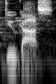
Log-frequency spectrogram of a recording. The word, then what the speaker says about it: Dugas: That guy's last name is pronounced Say, and there was one other, it was Dugas, and I was like, is that like Alexander Dumas? And he's like, Dumas? But he's like, no, it's Dugas.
